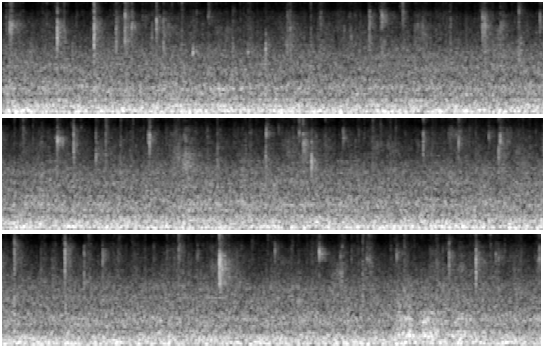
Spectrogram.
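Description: Light rain: scattered raindrops ticking irregularly on a surface close to the microphone, several a second, over a steady low background noise.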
